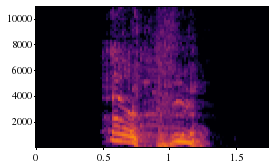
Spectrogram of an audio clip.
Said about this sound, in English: His throat was scratchy. And as he sneezed once more,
